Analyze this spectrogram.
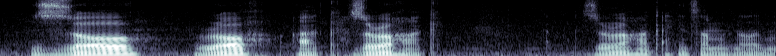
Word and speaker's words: Zoroark: No, it's pronounced Zoroark.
